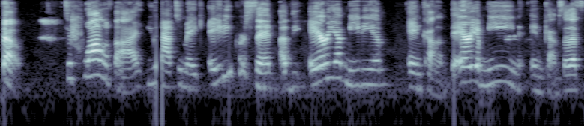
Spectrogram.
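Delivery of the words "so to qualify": deliberately slow, drawn-out "So to qualify"; slow it right down for the listener; half-speed, measured explaining. Shown as a demonstration. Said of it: "let me slow it down for you".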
